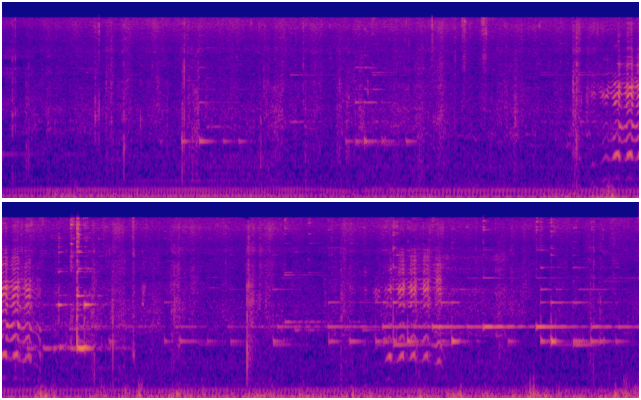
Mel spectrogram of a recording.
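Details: Goats from a herd of thousands resting on sandy dunes in a forest at sunset give two quavering, wavering bleats a few seconds apart, over a steady low rumble and scattered bell-like ringing tones.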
